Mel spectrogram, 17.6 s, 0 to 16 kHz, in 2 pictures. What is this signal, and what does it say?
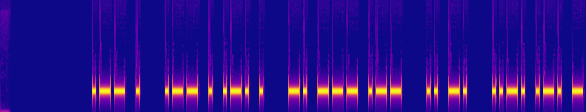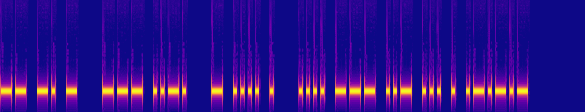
Morse code, heard as a keyed tone, about 22 wpm, 700 Hz. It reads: WE WERE NOW IN FRONT OF THE HOUSE.
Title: Sentences from Top 1000 Words - Review Part 2 - 22wpm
